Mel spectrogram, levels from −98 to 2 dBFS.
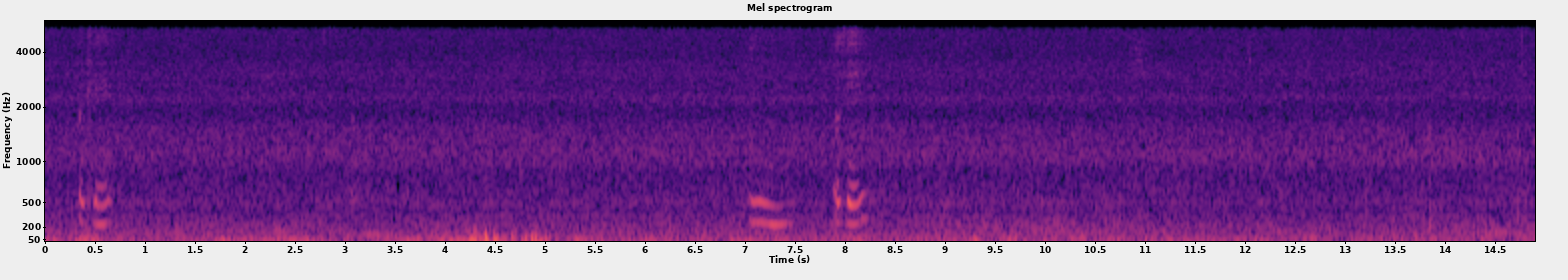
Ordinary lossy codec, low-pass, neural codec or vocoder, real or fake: none; 5.4 kHz; none; real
